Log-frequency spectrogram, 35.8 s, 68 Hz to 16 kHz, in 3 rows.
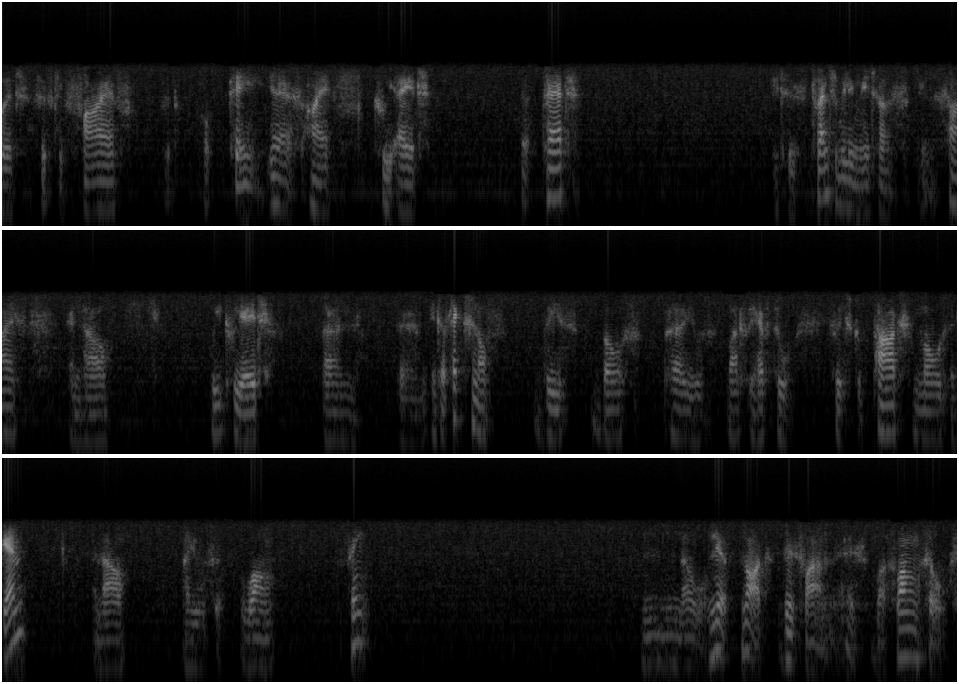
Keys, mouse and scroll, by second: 1.6 click, 4.3 click, 7.5 click, 9.9 KP_2, 10.0 KP_0, 10.6 KP_Enter, 14.6-16.2 drag, 16.8 click, 17.9 click, 20.3 shift+click, 22.6 click, 23.9 click, 29.0 click, 30.7 shift+click, 32.6 click, 35.0 ctrl+z.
